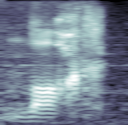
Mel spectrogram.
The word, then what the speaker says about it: loch: And I believe it's also used in, for example, certain sounds in Scottish languages, like loch. Loch. Loch.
